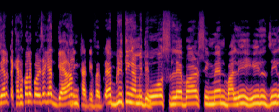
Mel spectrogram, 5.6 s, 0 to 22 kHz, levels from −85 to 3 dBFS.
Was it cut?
yes; 2 cuts; at 1.5 s, 3.0 s

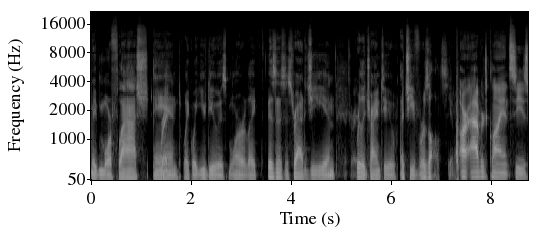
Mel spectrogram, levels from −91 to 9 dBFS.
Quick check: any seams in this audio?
yes; 2 cuts; at 6.1 s, 7.4 s

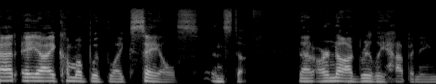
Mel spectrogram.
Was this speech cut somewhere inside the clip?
no; 0 cuts

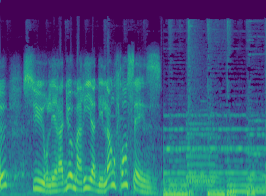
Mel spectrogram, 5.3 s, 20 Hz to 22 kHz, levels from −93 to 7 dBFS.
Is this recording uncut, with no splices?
no; 1 cut; at 3.1 s

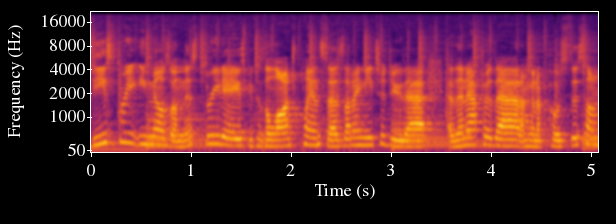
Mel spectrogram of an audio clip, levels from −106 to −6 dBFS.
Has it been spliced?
no; 0 cuts

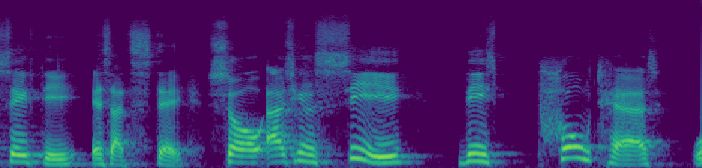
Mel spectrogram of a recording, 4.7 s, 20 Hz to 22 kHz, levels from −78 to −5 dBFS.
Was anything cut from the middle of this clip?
yes; 1 cut; at 1.3 s

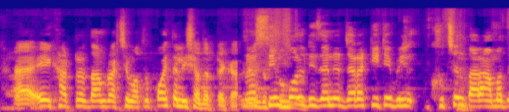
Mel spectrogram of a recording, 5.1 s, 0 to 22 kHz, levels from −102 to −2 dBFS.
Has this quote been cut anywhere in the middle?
yes; 1 cut; at 2.4 s

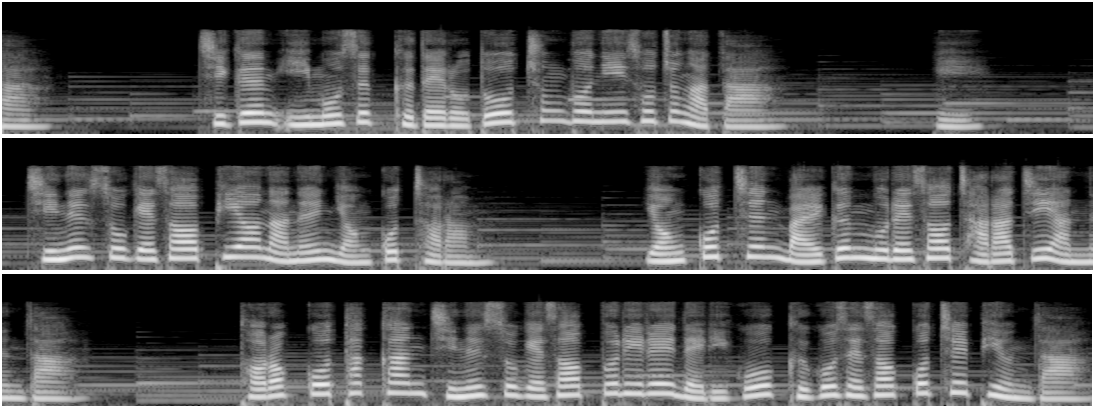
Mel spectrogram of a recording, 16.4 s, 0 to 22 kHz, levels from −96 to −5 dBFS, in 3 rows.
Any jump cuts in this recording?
yes; 1 cut; at 0.9 s

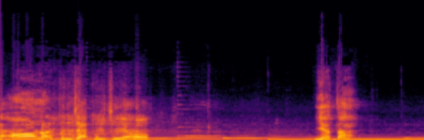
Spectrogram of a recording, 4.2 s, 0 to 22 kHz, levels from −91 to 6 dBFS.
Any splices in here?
no; 0 cuts

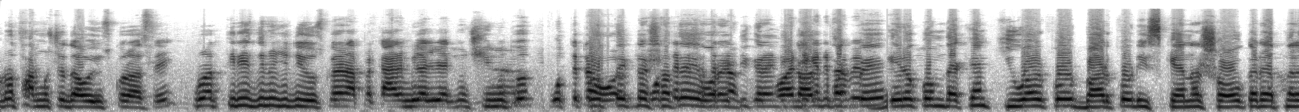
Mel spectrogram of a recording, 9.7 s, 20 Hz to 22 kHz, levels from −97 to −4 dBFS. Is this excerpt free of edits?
no; 3 cuts; at 1.3 s, 4.0 s, 6.6 s

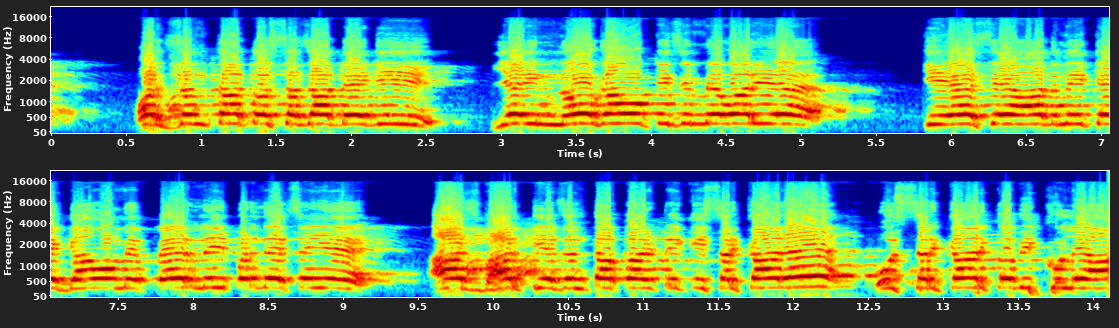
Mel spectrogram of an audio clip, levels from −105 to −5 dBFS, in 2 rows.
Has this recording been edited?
no; 0 cuts

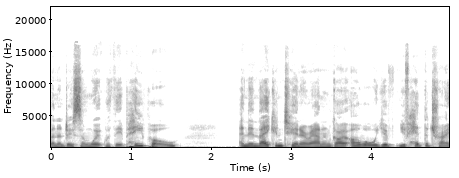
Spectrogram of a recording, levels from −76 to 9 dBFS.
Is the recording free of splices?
yes; 0 cuts

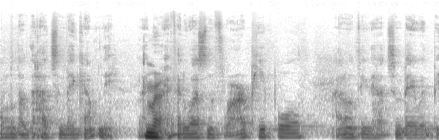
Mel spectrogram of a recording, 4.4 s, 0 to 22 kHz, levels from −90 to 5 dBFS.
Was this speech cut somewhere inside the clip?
no; 0 cuts

